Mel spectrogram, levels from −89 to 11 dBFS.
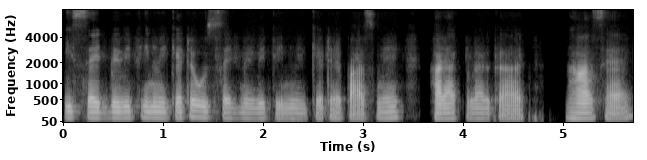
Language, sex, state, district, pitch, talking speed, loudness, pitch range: Hindi, male, Punjab, Kapurthala, 105 Hz, 220 wpm, -25 LUFS, 100-110 Hz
